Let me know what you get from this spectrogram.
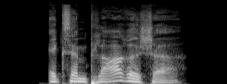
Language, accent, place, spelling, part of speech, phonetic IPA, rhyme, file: German, Germany, Berlin, exemplarischer, adjective, [ɛksɛmˈplaːʁɪʃɐ], -aːʁɪʃɐ, De-exemplarischer.ogg
- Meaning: inflection of exemplarisch: 1. strong/mixed nominative masculine singular 2. strong genitive/dative feminine singular 3. strong genitive plural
